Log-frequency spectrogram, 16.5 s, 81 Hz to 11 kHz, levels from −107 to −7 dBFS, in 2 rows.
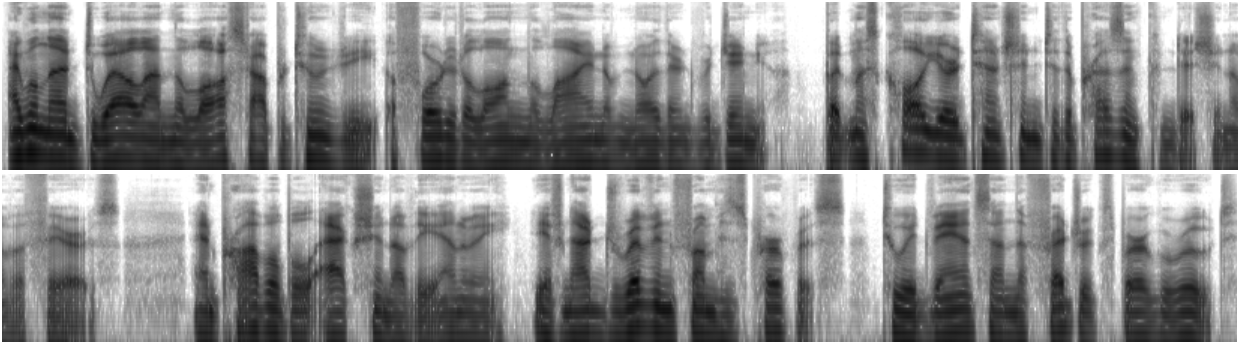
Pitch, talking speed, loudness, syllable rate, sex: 100 Hz, 160 wpm, -23 LUFS, 4.9 syllables/s, male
